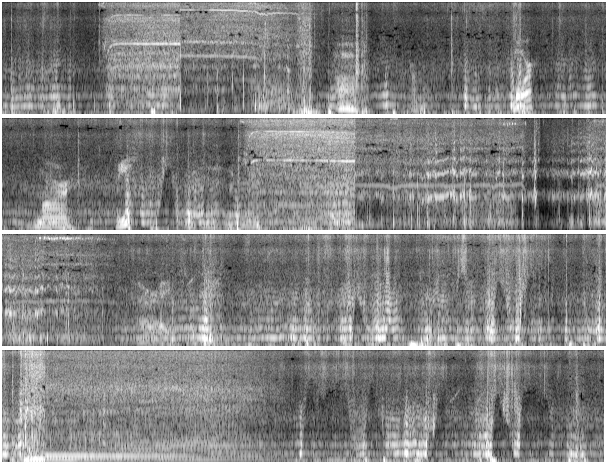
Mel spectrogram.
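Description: Many Africanized honeybees (killer bees) buzzing loudly close to the microphone, with bees sweeping in and out: a defensive colony disturbed by holes drilled into its cavity. A cordless drill runs in short spells among the buzzing.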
